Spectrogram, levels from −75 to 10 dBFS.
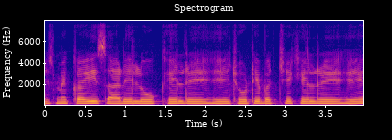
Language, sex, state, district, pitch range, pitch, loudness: Hindi, male, Punjab, Pathankot, 175-185 Hz, 180 Hz, -14 LUFS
